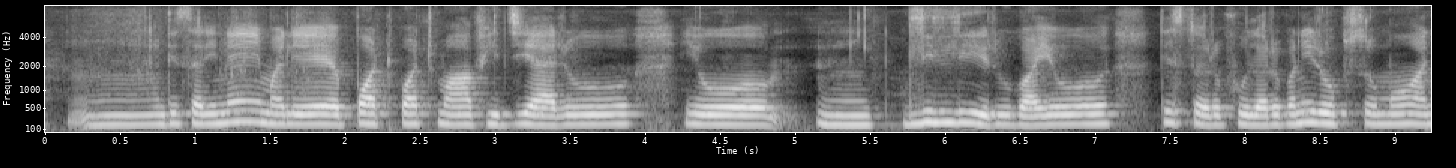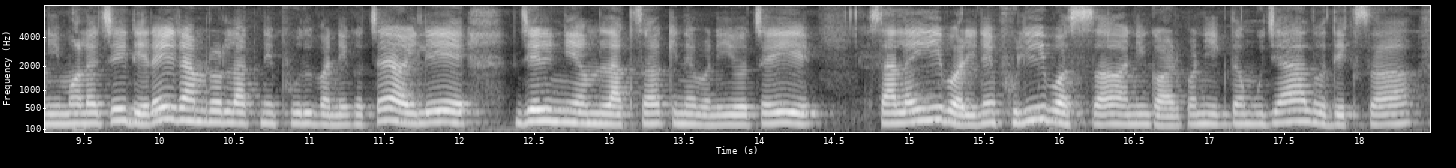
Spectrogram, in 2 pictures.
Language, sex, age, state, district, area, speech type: Nepali, female, 30-45, West Bengal, Kalimpong, rural, spontaneous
